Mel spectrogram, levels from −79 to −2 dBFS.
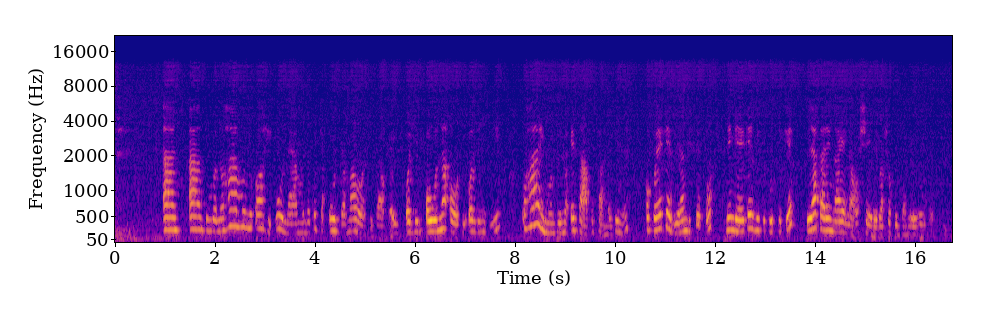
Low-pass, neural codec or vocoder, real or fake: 14.4 kHz; vocoder, 44.1 kHz, 128 mel bands, Pupu-Vocoder; fake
